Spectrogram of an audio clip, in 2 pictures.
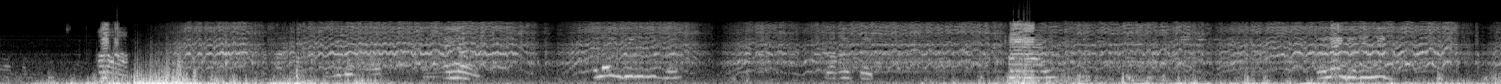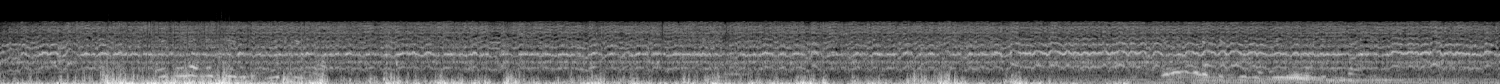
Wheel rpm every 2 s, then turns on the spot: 60, 170, 140, 120, 160, 170, 170, 150, 200, 200, 200, 200, 200, 200, 200.
none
